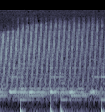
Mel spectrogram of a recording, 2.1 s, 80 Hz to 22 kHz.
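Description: Instrumental stretch of a 1990 Japanese pop song with no singing: deep drum thumps in an uneven beat under held chords, with a hiss rising in pitch over the first half second.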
